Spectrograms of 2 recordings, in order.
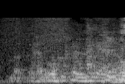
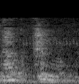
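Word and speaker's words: Rockefeller: 한국 사람들이 어떻게 발음해요? 라펠로. 저희는 이제 라크펠로라고 합니다. 영어로 말하면 라크펠로. 라펠로 그럼 잘 못 알아들어요. 그래서 라크펠로라고 말해요.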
